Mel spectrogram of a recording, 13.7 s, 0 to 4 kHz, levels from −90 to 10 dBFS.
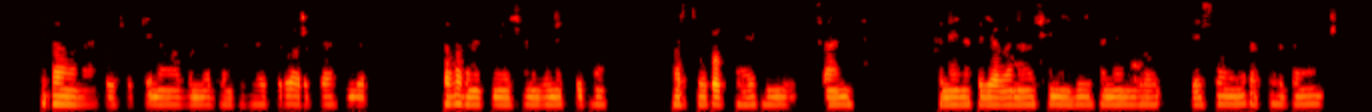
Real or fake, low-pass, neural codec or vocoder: real; 3.6 kHz; none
